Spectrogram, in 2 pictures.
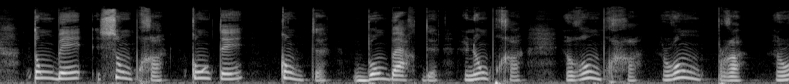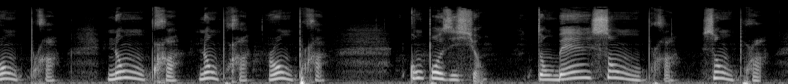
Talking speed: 60 wpm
